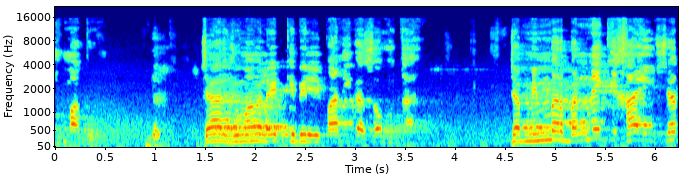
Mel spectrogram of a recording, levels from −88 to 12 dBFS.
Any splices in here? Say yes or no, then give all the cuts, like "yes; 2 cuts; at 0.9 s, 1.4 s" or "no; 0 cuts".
no; 0 cuts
